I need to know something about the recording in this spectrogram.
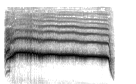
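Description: sound effect, woman screaming with joy

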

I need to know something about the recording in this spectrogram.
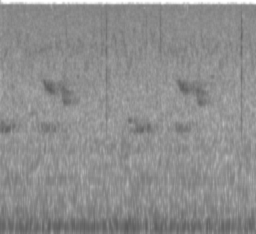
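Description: bird, birds chirping outdoors

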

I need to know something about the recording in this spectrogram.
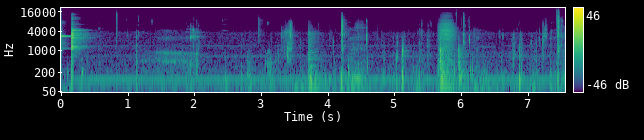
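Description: household object, glasses clinking

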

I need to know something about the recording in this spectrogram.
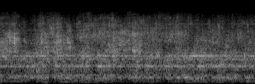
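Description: household object, running tap water

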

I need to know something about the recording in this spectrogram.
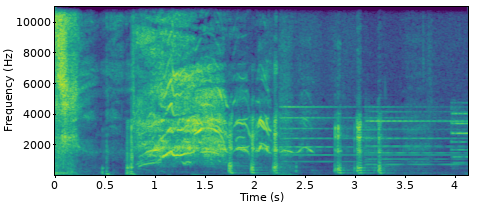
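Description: signal or alarm, doorbell ringing

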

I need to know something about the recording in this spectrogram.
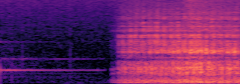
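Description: animal, wolf growling

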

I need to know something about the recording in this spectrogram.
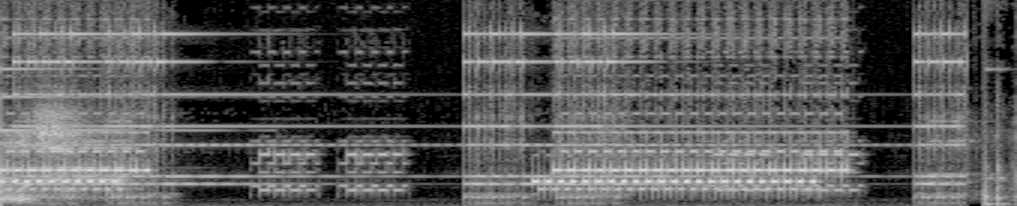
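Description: signal or alarm, telephone ringing

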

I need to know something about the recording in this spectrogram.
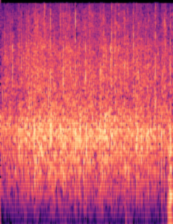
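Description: crowd, applause

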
